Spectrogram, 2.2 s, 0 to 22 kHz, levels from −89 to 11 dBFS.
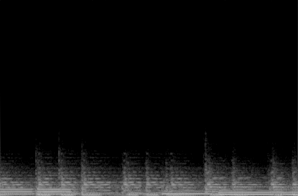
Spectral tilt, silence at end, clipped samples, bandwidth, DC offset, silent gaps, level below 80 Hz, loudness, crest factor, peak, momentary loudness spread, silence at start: -11 dB/octave; 0 s; under 0.1%; 4.9 kHz; under 0.1%; none; -54 dBFS; -28 LUFS; 14 dB; -14 dBFS; 5 LU; 0 s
